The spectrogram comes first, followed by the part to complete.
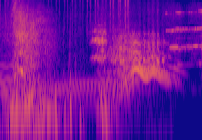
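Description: Cartoon sound effects: a quick whoosh of characters zipping away, then a short wavering, high-pitched sound about a second and a half in.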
